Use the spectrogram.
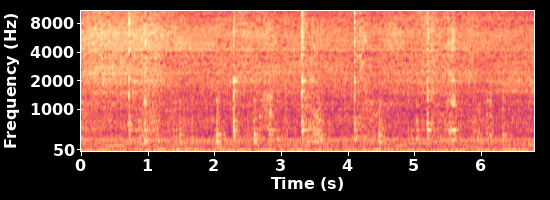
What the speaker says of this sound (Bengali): এটাকে ভালোভাবে কষিয়ে নিচ্ছি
